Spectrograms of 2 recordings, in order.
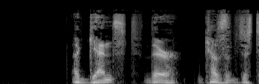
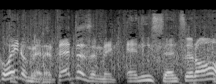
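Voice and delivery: incredulous; 9 semitones higher, 4 dB louder than usual. Retold or imitated. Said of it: "I'm like".

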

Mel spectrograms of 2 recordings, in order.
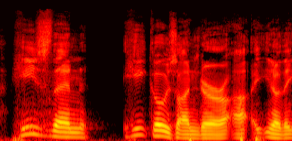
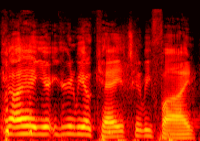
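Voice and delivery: reassuring dad; 8 semitones higher, 4 dB louder, faster than usual. Retold or imitated.

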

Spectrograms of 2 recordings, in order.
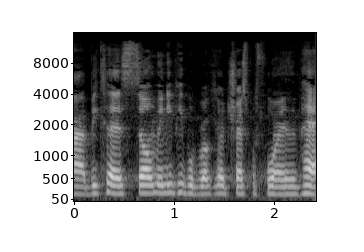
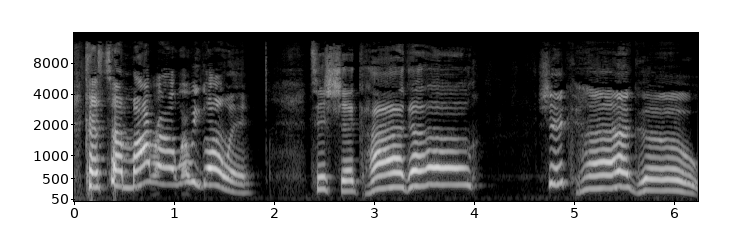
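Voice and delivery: excited; 9 semitones higher, much slower than usual. Real, not acted. Hyped about the Chicago trip.

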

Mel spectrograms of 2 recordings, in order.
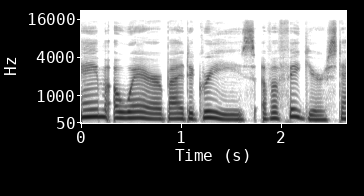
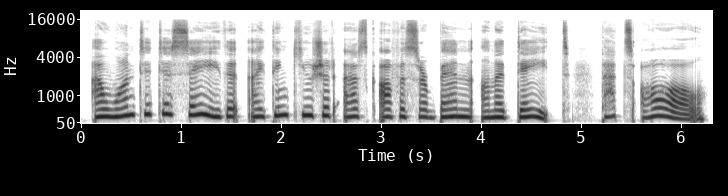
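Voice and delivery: put-on high, small child's voice; little girl voice; 5 semitones higher than usual. A narrator's reading. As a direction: voice a young girl, higher. Child teases mother.

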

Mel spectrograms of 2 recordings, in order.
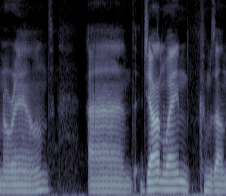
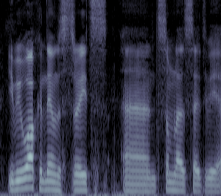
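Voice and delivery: ordinary talk

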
